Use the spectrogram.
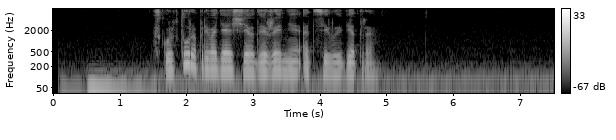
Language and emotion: Russian, neutral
